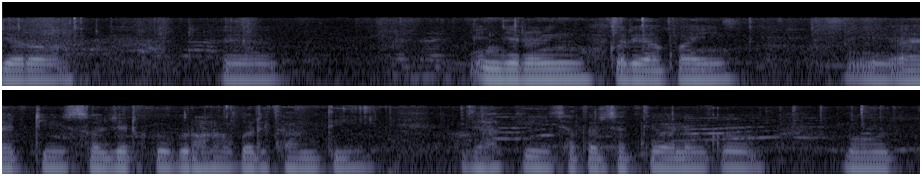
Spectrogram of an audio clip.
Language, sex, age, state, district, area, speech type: Odia, male, 18-30, Odisha, Subarnapur, urban, spontaneous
